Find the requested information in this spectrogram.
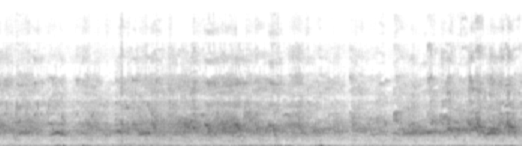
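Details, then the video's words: Morning bird chirping: layered high twittering notes and occasional squawks from several birds, continuous throughout, with a few soft low knocks in the background. "美丽的早上美丽的鸟的鸣叫beautiful morning beautiful birds chirping sounds calls"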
